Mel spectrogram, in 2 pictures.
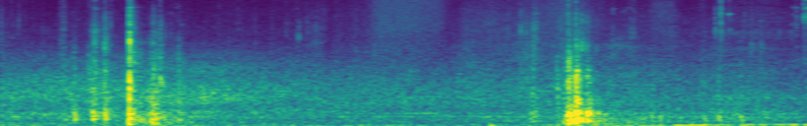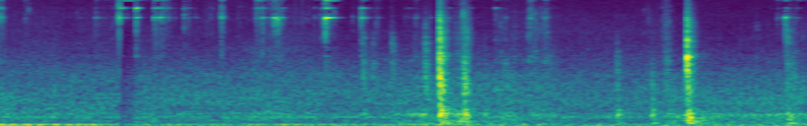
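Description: A bunch of keys jangling on their ring as a key is fitted into a truck's dashboard ignition lock. There are a few short knocks, the loudest about four seconds in.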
